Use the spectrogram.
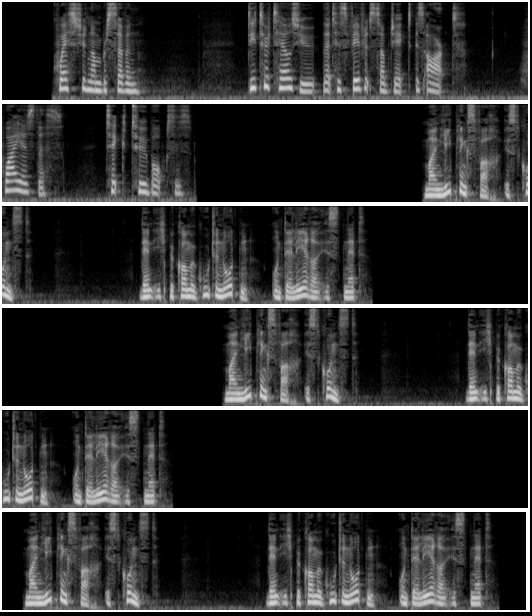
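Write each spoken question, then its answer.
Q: Why is this?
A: He gets good marks and the teacher is nice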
